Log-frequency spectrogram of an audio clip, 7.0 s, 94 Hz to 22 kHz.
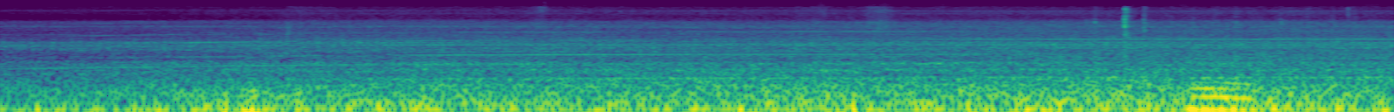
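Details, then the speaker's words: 2011 Toyota Sienna HVAC blower after replacing the old motor (lasted ~100,000 miles) with a cheap $80 motor: at max fan speed a thin constant high-pitched whine rides over the airflow; the new motor doesn't sound right, likely to be returned. "so I could hear a motor sound it's kind of annoying it's like this higher pitch motor sound let's turn on the way to max"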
